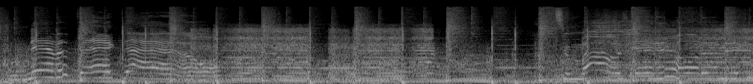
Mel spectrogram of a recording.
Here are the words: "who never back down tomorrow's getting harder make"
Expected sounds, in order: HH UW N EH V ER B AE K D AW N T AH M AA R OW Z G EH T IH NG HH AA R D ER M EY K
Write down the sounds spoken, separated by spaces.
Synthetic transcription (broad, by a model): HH N EH V ER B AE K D AW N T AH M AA W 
